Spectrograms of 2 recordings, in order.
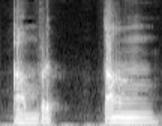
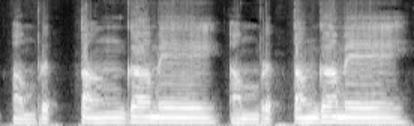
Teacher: Nhưng mà đứng theo sau chữ nó là chữ G, chúng ta đọc bằng phần guttural ở trong cổ họng, thì chúng ta phải chuyển chữ Anuswara này thành chữ ng · Shown in: second take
